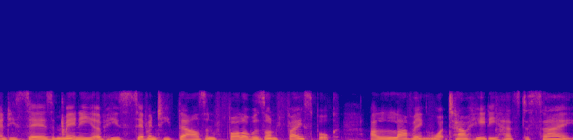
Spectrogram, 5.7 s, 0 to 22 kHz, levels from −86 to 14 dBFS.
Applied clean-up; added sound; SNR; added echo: none; none; none; none.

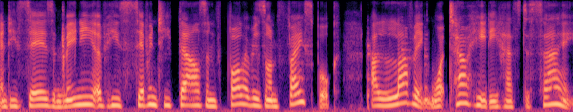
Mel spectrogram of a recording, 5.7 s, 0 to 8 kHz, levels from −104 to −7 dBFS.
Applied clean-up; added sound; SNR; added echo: neural diffusion model UNIVERSE++.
